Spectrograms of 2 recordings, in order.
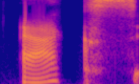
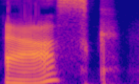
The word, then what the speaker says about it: ask: Are you going around saying axe instead of ask?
